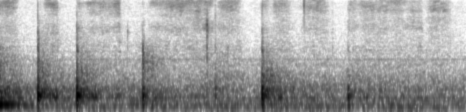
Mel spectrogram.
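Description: Chalk writing on a chalkboard: faint, irregular short taps and scratches as the strokes are written.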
